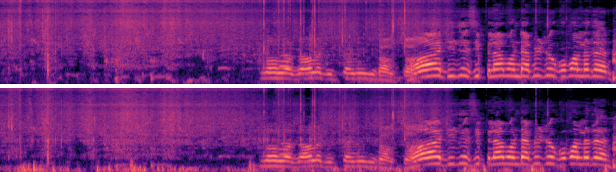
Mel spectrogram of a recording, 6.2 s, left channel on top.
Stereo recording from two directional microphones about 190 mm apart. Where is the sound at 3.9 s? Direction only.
25° left (ahead or behind).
